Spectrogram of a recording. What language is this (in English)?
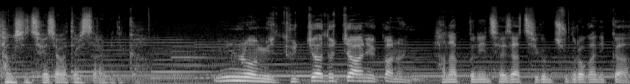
Korean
